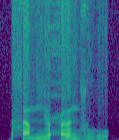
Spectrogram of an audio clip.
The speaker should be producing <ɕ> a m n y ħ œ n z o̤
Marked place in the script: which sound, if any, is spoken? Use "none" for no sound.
s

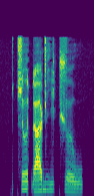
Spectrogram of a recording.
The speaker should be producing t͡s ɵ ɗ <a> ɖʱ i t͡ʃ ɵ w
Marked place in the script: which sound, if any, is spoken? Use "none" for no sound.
a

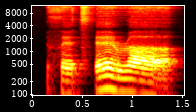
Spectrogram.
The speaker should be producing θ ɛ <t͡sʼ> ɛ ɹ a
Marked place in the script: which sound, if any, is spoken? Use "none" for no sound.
t͡sʼ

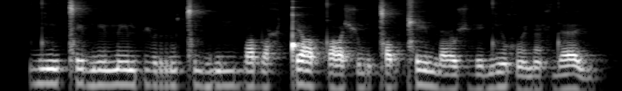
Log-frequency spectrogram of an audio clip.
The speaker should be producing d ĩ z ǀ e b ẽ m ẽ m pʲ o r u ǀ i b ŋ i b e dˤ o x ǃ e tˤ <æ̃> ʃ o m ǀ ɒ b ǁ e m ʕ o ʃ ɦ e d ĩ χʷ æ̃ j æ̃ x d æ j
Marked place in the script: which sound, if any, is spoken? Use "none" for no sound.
æ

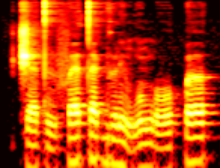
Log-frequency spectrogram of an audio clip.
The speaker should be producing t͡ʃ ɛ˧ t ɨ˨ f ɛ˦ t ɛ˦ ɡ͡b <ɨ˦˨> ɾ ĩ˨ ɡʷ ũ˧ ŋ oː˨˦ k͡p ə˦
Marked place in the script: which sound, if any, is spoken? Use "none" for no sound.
ɨ˧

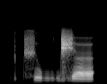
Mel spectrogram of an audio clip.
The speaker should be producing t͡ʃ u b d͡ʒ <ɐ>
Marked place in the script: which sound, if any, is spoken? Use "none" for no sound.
ɐ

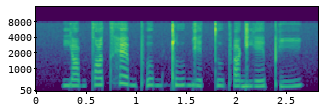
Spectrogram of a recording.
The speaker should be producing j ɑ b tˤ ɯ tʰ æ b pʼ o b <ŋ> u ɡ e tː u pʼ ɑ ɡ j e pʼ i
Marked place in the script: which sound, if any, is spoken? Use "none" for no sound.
ǃ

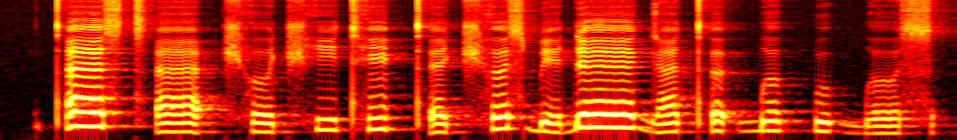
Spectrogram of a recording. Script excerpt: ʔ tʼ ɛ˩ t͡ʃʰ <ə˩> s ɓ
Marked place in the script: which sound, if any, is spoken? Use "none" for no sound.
ə˧˥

